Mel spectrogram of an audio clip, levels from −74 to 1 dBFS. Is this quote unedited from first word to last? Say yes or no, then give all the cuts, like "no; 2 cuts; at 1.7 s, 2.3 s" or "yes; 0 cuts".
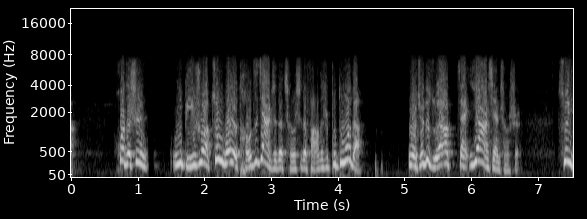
yes; 0 cuts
